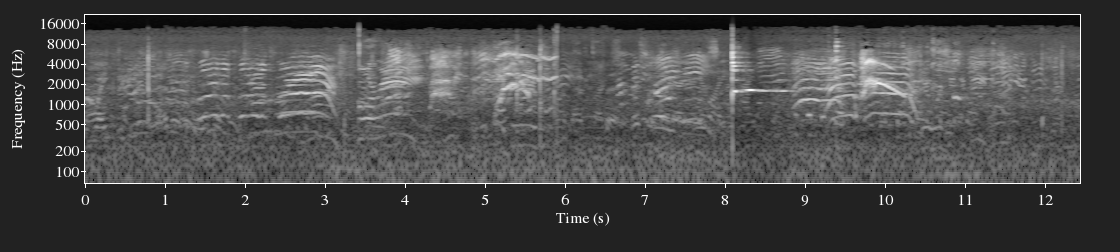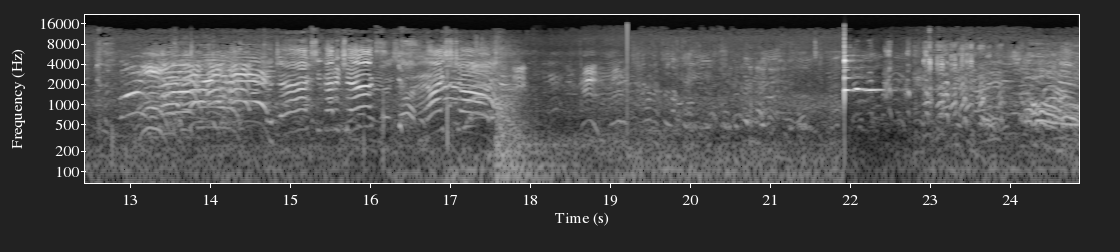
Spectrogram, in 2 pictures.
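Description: A crowd of adults and children shouts and cheers nearby, outdoors.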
